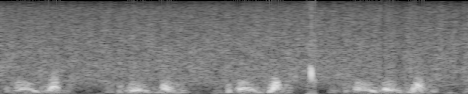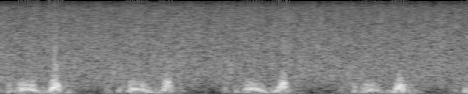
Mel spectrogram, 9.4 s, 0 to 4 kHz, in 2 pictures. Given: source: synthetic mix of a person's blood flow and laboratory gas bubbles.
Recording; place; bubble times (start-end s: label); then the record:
Doppler ultrasound of blood flow; precordium
3.07-3.15 s: bubbles
From the record:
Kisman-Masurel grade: 113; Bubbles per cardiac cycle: 1 to 2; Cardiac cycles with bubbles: 1 to 10%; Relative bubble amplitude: loud (0.450 to 0.775); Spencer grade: 1 (occasional bubble signal discernible with the cardiac motion signal, with majority of cardiac periods free of bubbles); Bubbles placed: only in the low amplitude regions of the cardiac cycle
